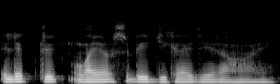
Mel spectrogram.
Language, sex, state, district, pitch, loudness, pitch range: Hindi, male, Arunachal Pradesh, Lower Dibang Valley, 110 Hz, -19 LUFS, 110-115 Hz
